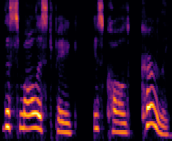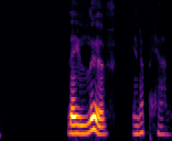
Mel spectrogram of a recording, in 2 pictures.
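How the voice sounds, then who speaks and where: An older woman reading a children's picture book aloud in an expressive, unhurried way, acting out the dialogue. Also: medium pitch, no room sound, clean studio sound. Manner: animated, unhurried, acts out dialogue. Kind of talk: expressive read-aloud storytelling for young children.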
